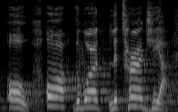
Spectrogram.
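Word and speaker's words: leitourgia: worship is la true oh la true i'll spell it for you l a t r e u or the word liturgia liturgia l e i t o u r g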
